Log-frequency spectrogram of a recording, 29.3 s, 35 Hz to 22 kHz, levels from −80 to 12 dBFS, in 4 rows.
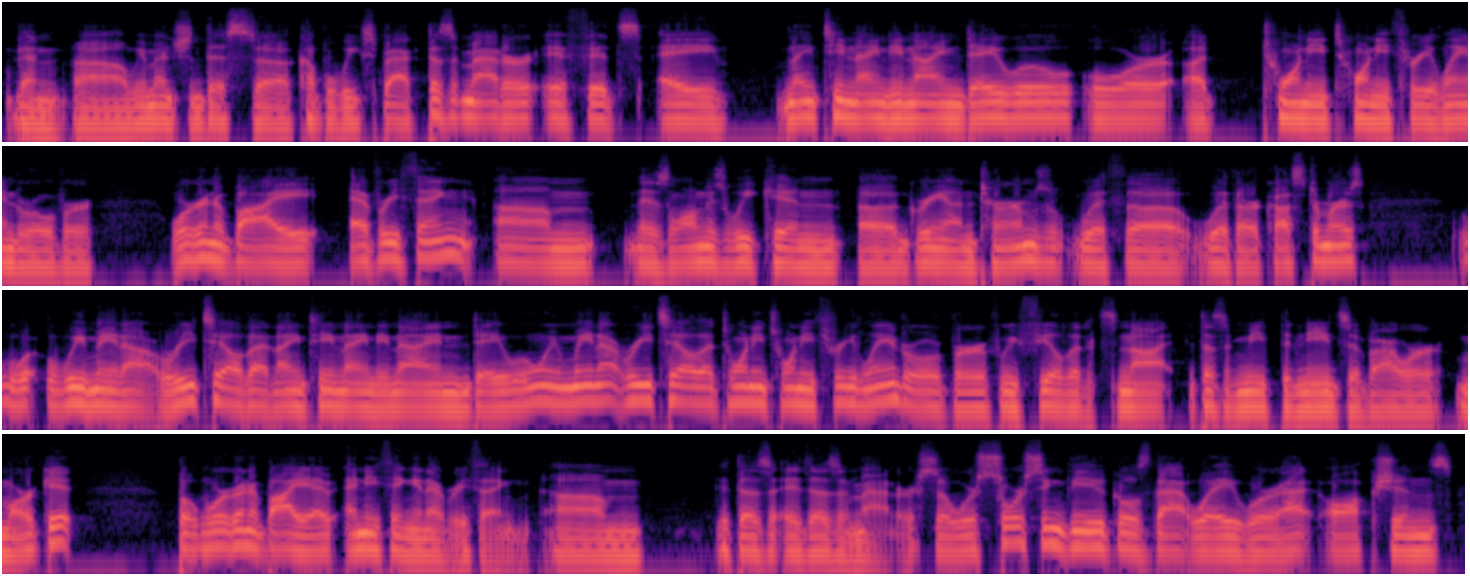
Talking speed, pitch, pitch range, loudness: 190 wpm, 105 Hz, 95-110 Hz, -22 LUFS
